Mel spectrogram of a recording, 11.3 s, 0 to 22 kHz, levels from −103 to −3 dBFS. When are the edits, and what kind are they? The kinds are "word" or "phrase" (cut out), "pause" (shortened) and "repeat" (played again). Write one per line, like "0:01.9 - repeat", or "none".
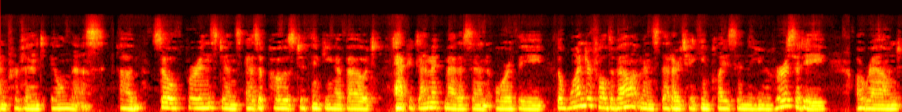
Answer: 0:01.4 - pause
0:06.9 - pause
